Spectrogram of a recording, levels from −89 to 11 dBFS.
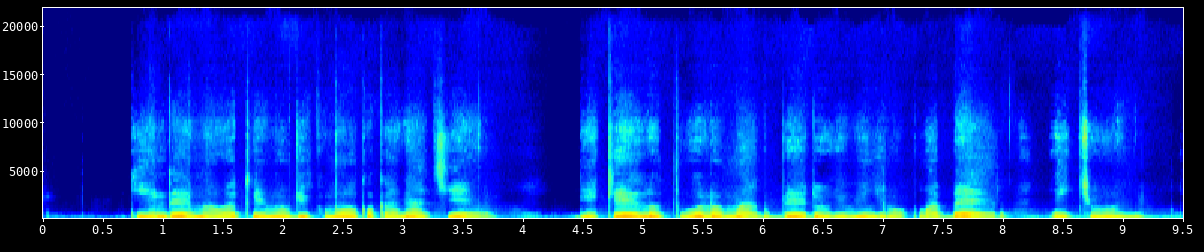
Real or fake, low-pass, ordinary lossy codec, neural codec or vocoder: fake; none; none; codec, 44.1 kHz, 2.6 kbps, DAC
